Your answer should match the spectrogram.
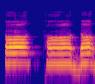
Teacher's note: ये जो त वर्ग के अक्षर हैं ये दांत से बोले जाते हैं हमारी जीव दांत में टच करती है त थ द बोल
